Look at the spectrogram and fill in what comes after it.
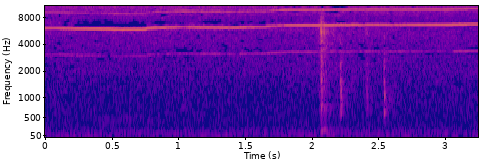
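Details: YH11087A 5A MPPT solar charge regulator fed by a 60 Wp panel into a 12 V 55 W H7 bulb load, 12 V output. As the output current limit is raised from ~0.77 A, a steady ~7 kHz coil whine sounds with faint clicks.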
